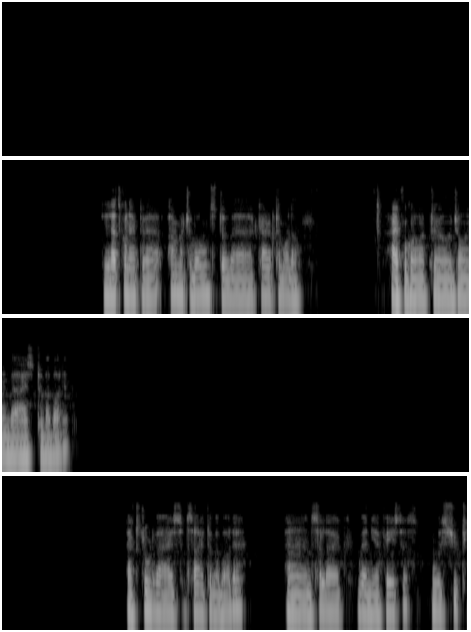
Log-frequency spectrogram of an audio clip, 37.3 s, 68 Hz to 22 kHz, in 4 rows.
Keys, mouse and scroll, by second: 0.4-2.3 drag, 3.0-5.8 right drag, 3.9-5.8 drag, 7.0-9.9 right drag, 7.9-9.9 drag, 11.0-13.9 right drag, 11.9-13.9 drag, 15.9-20.3 middle drag, 20.3 Tab, 21.8 a, 22.5 Tab, 23.0-25.2 right drag, 25.8-29.7 middle drag, 30.1 Tab, 30.7 middle click, 32.5 middle click, 33.5-37.3 right drag.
